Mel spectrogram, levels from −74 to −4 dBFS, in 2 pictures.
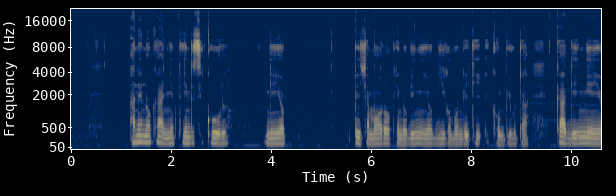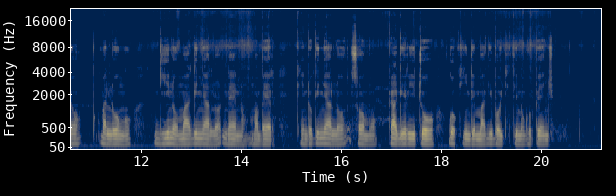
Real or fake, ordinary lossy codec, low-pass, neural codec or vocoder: real; none; none; none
